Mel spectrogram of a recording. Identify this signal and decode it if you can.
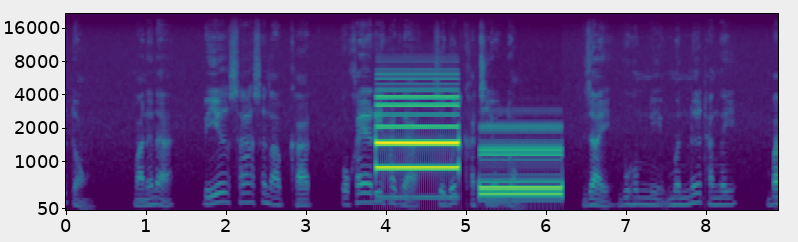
Aircraft SELCAL, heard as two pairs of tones, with speech in Bodo. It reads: LS-BE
